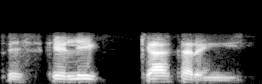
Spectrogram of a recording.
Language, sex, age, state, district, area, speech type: Urdu, male, 30-45, Uttar Pradesh, Lucknow, urban, conversation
